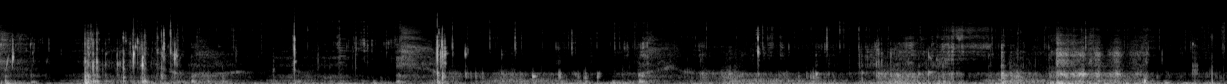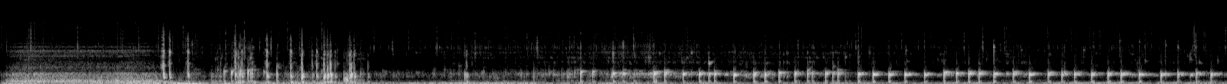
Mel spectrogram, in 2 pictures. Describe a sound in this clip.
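Muffled underwater rumbling and crackling go on throughout.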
